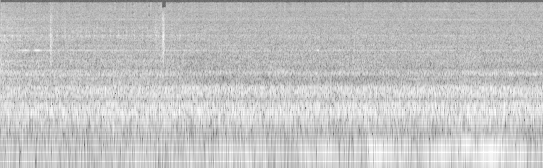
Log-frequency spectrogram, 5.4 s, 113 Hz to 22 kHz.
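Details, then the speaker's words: Kingroon KLP1 3D printer after its power supply fan was serviced and the supply remounted. The fan previously growled and vibrated. Now it runs with a soft, steady, airy hum and is almost inaudible. "зараз все тихесенько Таке враження що там навіть і немає ніякого вентилятора"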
